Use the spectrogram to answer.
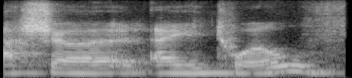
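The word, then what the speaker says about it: X Æ A-12: And it's pronounced something like Asher A12?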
